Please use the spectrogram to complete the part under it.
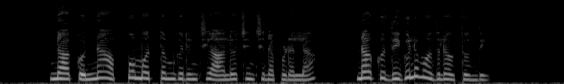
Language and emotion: Telugu, sad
